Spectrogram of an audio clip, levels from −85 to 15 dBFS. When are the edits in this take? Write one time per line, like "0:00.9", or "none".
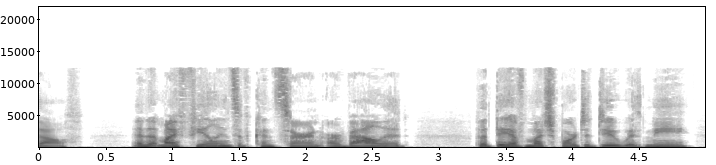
none

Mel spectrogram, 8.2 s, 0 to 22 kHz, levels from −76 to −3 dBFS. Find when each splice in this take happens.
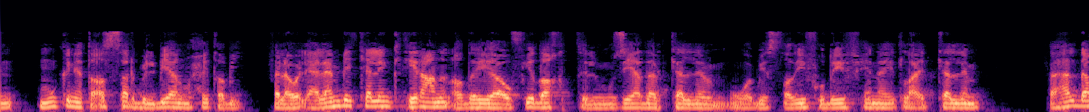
0:01.9
0:04.9

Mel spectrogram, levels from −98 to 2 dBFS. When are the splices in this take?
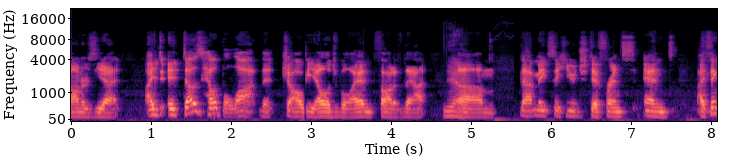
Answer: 0:02.9
0:05.5

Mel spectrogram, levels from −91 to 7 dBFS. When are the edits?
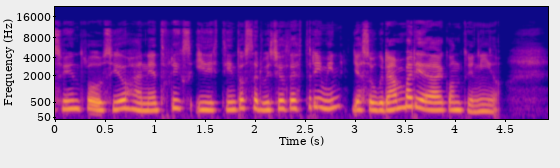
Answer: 0:02.9

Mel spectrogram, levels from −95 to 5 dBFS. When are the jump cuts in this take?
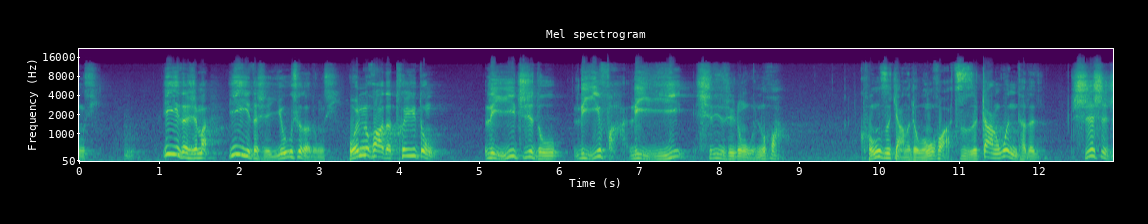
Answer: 0:03.3
0:06.1

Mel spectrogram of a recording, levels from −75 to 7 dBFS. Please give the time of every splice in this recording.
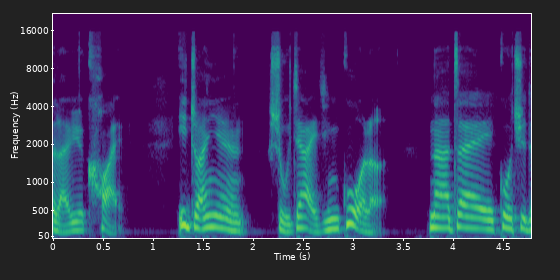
none

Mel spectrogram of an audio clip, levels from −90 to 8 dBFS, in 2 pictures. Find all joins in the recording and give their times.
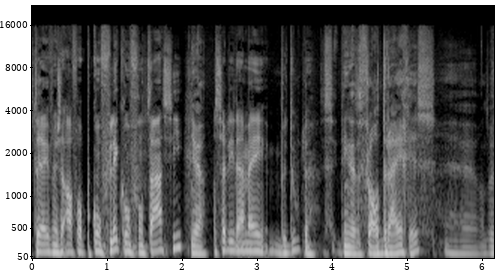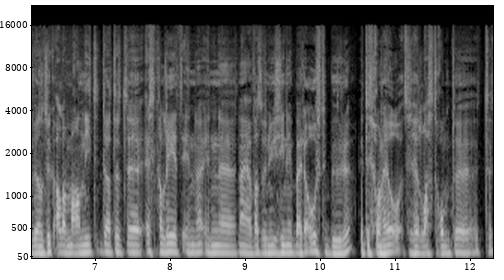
0:01.2

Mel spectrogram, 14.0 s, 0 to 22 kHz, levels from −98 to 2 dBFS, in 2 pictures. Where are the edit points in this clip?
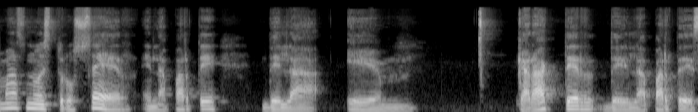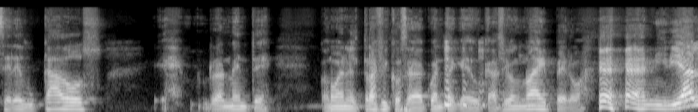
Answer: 0:05.2
0:10.3

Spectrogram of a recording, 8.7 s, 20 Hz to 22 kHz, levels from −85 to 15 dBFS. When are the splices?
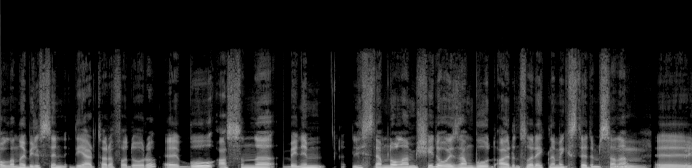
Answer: none

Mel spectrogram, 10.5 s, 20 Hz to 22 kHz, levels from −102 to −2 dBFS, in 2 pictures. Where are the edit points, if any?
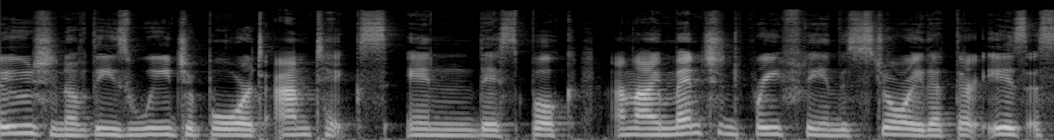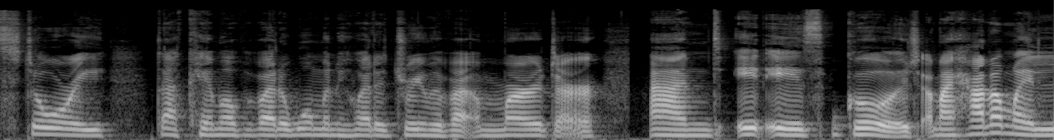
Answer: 0:03.0
0:08.4
0:09.4

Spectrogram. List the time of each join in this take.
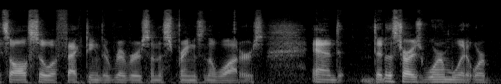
0:03.8

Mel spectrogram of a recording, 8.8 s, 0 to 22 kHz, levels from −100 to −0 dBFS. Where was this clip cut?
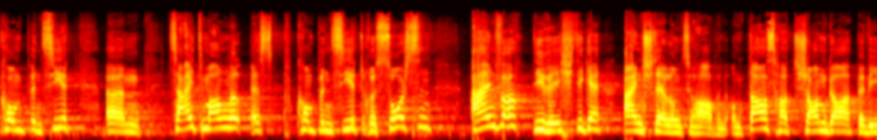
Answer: none

